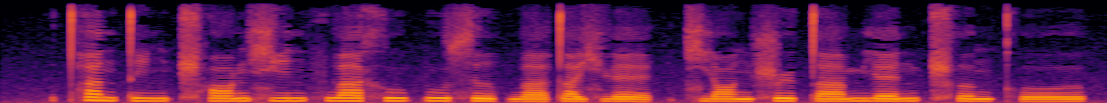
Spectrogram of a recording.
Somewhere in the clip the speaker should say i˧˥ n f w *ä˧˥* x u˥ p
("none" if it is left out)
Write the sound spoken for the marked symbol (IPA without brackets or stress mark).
ä˥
